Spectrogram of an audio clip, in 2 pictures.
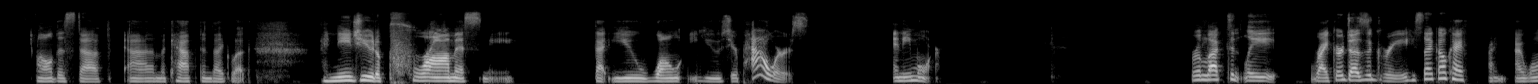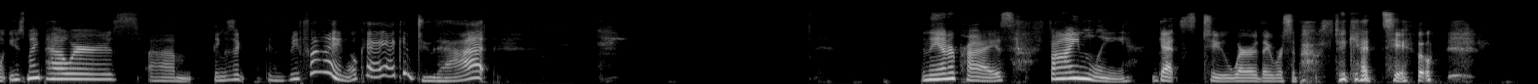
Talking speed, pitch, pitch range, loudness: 115 wpm, 165 Hz, 145-230 Hz, -23 LUFS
